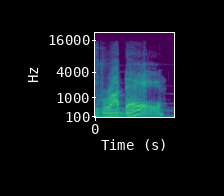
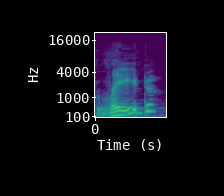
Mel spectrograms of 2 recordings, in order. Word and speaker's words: raid: like what is this raw day what is this new vocabulary yes you pronounce it raid yes yes like the insect killer yes I am familiar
